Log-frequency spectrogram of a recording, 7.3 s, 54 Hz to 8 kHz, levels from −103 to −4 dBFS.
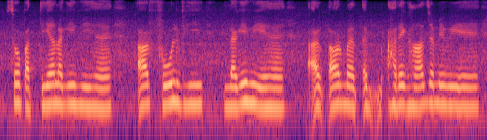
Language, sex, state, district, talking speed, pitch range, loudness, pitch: Hindi, male, Bihar, Kishanganj, 150 wpm, 180-195 Hz, -23 LUFS, 185 Hz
